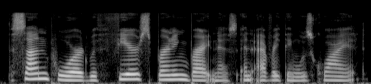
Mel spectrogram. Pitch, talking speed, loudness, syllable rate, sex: 200 Hz, 180 wpm, -19 LUFS, 5.1 syllables/s, female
